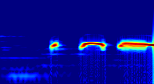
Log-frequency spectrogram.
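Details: Spotted dove used as a lure bird to provoke wild doves, giving a cooing phrase: a short soft note, an arched hollow coo, then a longer rolling purr sliding downward.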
